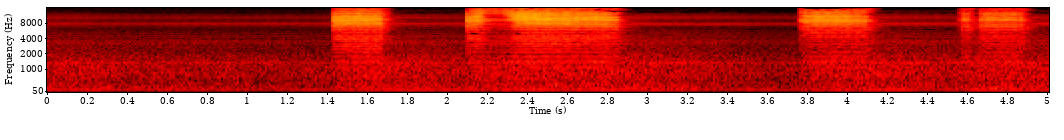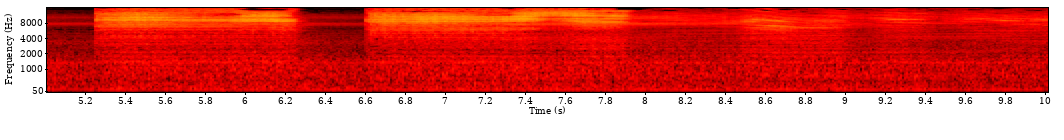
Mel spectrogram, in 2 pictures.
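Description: Violet wand's glass electrode sparking against skin, crackling in short hissing, buzzy bursts: about six of them, the longest about a second, with fainter crackles near the end.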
